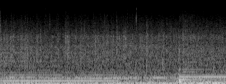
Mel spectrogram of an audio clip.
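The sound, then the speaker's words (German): Steady rain patters against window panes in stormy weather, a dense, even hiss that stays level and unbroken for the whole moment with no voices. “Das Wetter ist ganz sicher stürmisch. Der Regen prasselt gegen die Fensterscheiben. Der Wind heult durch die Balken.”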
